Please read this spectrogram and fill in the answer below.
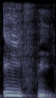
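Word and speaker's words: Aoife: his two older sisters are called irene and ify now that is spelled like this a-o-i-f-e which is incredibly confusing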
